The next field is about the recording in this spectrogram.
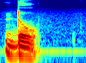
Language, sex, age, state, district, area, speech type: Hindi, male, 18-30, Madhya Pradesh, Jabalpur, urban, read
